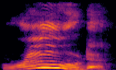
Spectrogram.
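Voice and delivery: a loud, sharp "rude!"; mock outrage. Crafter scolding her vanished knife, mock indignant. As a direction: cry it out in playful offense.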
